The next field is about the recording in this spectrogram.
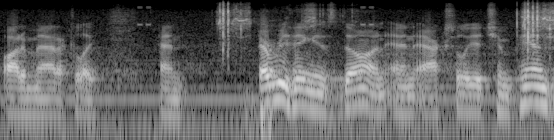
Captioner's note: camera clicks; camera clicks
